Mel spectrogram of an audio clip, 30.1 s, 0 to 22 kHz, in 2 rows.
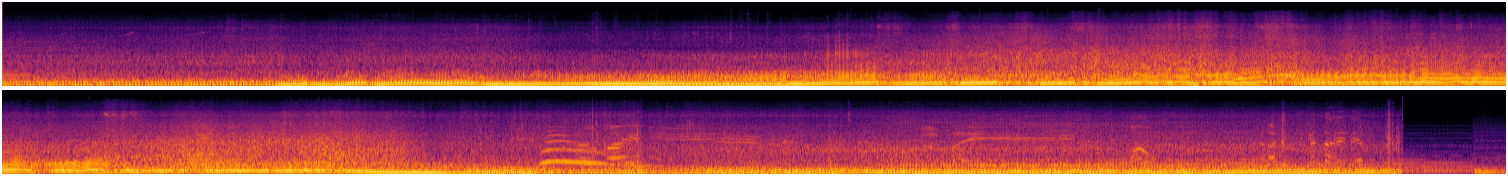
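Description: Nissan Silvia S15 drift car's engine revving hard, its pitch swinging up and down again and again as the throttle is worked through the slide. Then a short falling squeal, and the engine runs on at a steadier, lower note.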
